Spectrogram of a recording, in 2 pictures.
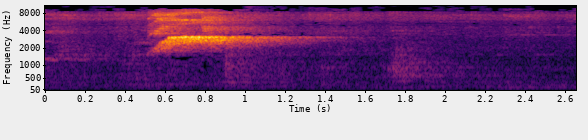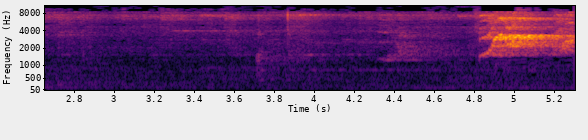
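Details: Pet cockatiels after a morning walk, giving a loud shrill whistled call that drops in pitch, a quieter note, then another piercing rising call near the end.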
